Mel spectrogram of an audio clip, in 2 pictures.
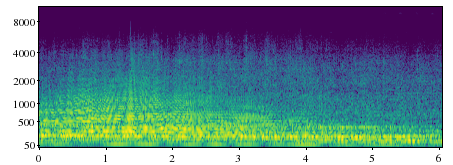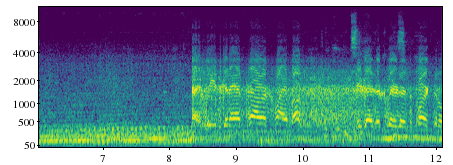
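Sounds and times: propeller aircraft droning overhead: 0.0 - 12.0.

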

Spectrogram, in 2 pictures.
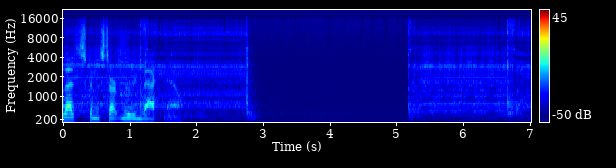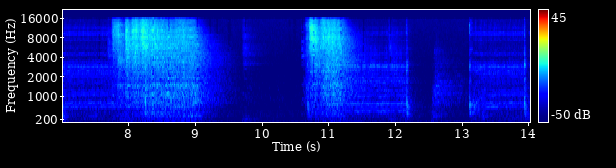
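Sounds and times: electric motor running: 0.0 - 2.8.

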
